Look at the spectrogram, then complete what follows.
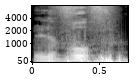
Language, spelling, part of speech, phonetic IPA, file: Polish, Lwów, proper noun, [lvuf], Pl-Lwów.ogg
